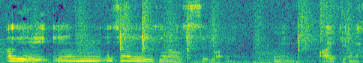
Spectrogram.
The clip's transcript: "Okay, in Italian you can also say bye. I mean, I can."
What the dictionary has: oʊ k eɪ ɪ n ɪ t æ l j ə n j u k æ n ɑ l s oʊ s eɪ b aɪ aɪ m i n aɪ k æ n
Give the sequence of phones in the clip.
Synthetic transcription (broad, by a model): oʊ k eɪ ɪ n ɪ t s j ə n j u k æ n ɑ s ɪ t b aɪ aɪ m i n aɪ k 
